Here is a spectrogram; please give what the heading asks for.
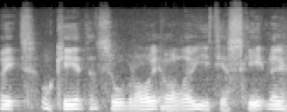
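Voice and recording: A man speaks fast at a medium pitch with fairly even intonation. His tone is dark and mellow.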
